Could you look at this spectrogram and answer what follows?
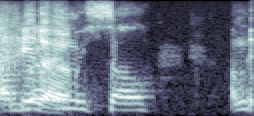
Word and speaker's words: Sol: Soldier Campbell. Say his name right, man. Soldier Campbell. That's Do you know what? Tough, I'm you know. going with Sol.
